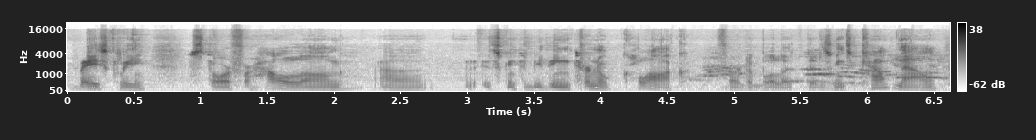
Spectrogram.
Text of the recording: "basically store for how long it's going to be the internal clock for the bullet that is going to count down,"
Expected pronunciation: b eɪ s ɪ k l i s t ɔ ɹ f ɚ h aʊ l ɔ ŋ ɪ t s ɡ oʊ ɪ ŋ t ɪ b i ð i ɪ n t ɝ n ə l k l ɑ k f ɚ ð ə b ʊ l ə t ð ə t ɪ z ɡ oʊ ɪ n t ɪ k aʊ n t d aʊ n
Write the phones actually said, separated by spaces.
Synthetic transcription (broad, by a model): b eɪ s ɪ k l i s t ɔ ɹ f ɚ h aʊ l ɔ ŋ ɪ t s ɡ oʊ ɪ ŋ t ɪ b i ð i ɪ n t ɝ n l k l ɑ k f ɚ ð ə b ʊ l ə t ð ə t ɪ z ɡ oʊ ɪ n t ɪ k aʊ n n aʊ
